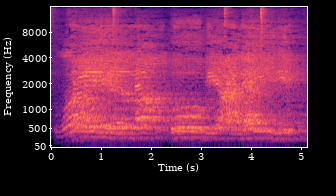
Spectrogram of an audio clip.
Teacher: Ghairil ya-nya tipiskan, jangan ghairil gha. Tarik langsung ke ya-nya.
